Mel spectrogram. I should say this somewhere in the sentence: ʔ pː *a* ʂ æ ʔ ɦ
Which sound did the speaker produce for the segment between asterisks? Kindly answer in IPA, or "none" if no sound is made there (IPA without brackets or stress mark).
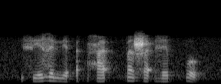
æ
